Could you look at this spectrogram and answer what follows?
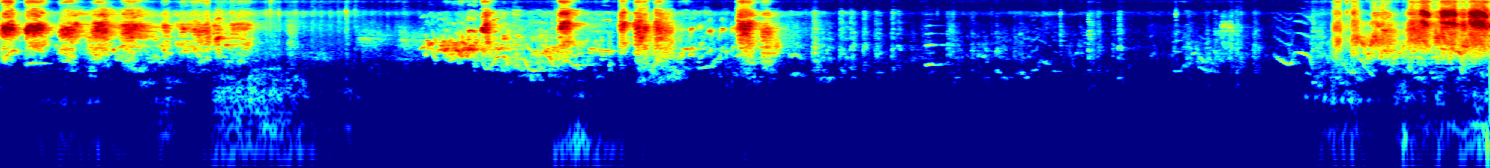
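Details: Budgerigars in breeding season, chirping: bursts of high, scratchy warbling and chatter in the first half second to five seconds, a quiet gap, then another dense burst of chirps at the end, with faint low thumps.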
